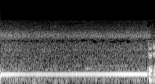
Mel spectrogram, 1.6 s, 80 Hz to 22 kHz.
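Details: Steady high pure tone from a public 24-hour automated external defibrillator (AED) prompting the shock button press, during a simulated street rescue of a collapsed man; AED shock prompt tone.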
